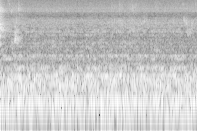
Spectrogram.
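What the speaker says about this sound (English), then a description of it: "Put our brine over our peppers" Brine pouring from a pot into jars of diced and sliced jalapeno peppers, a steady faint liquid splash and trickle running continuously without pause.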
